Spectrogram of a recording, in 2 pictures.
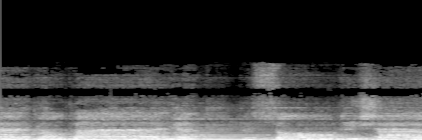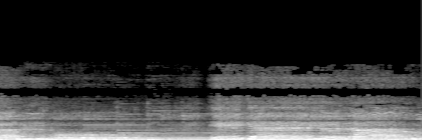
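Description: Background music: a choir singing with long held notes.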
